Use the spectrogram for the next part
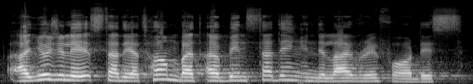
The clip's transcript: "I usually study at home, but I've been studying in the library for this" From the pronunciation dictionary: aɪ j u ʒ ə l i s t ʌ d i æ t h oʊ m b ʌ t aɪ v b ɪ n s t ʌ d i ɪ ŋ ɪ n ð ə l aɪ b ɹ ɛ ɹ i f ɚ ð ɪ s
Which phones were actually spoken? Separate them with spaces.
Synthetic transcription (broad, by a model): aɪ j u ʒ ə l i s t ʌ d i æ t h oʊ m b ʌ t aɪ v b ɪ n s t ʌ d i ɪ ŋ ɪ n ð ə l aɪ b ɹ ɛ ɹ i f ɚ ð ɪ s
